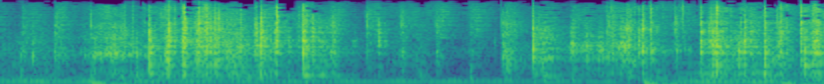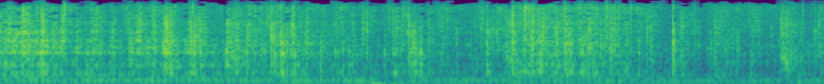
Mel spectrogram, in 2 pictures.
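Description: Crunchy snack mix of nuts and sesame sticks poured from a jar into an empty clear plastic canister, the pieces rattling and clattering as they hit the bottom and pile up, over background music with a beat.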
